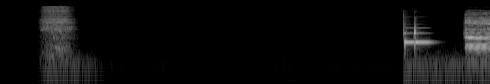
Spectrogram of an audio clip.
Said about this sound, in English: Why did it beep though?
